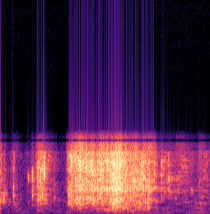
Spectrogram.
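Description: Wrapping rustling as it is handled and pulled off a glass piece: a few small handling noises, then a dense burst of rustle lasting just under a second.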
